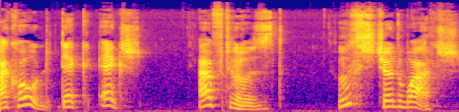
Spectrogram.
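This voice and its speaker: This put-on character voice sits at a middle pitch but makes very wide pitch swings. The pace is very slow. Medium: read story. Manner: nonstop chattering.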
